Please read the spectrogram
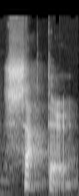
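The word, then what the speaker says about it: Chater: todo mundo sempre pergunta por causa da pronúncia é Alice chatter que escreve o nome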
